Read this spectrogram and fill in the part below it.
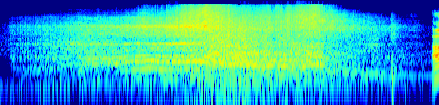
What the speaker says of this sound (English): Oh, man, what a drag race.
